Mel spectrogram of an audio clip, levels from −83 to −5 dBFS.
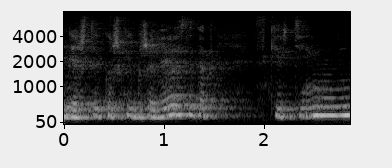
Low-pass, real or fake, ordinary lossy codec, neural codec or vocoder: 7.2 kHz; real; AAC, 32 kbps; none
